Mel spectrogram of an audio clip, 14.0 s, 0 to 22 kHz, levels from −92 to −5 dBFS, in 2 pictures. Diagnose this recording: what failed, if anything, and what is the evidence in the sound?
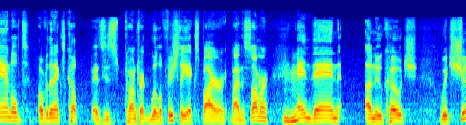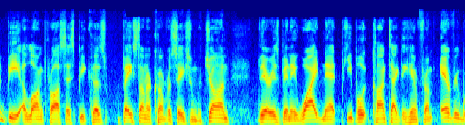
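Nothing in the signal chain has failed: the speech comes through intact, and the only thing beneath it is the room's own background noise, sitting about 34 dB below the voice as part of the original recording.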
